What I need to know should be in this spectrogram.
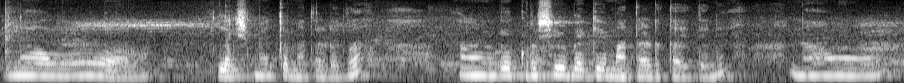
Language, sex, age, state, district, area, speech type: Kannada, female, 30-45, Karnataka, Dharwad, urban, spontaneous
